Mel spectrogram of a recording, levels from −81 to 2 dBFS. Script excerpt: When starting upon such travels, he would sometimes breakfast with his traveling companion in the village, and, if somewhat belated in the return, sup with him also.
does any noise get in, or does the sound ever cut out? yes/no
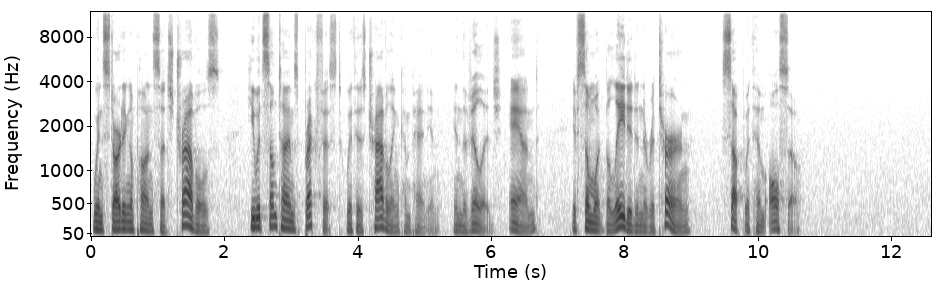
no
